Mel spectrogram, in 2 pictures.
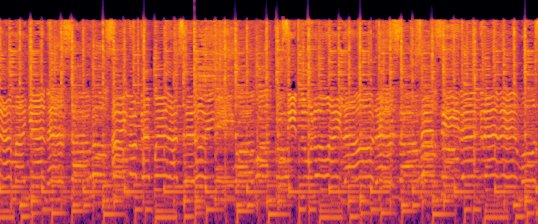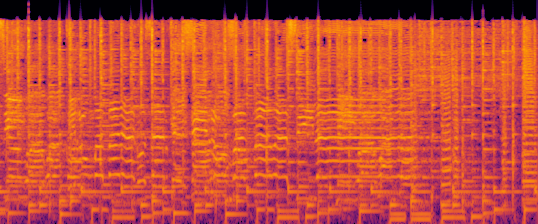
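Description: Salsa music in guaguancó style: a recorded band with a repeating bass line, dense percussion strikes and melodic instrument lines above them.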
